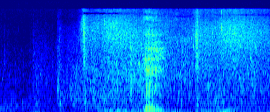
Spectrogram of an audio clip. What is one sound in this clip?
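Water splashes as a swimmer strokes along.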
